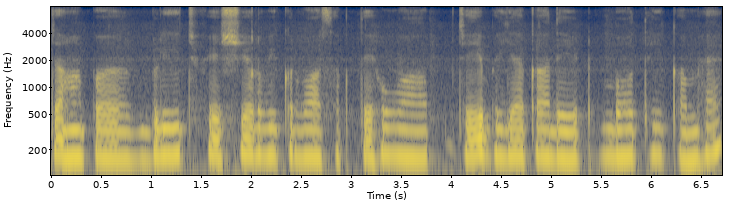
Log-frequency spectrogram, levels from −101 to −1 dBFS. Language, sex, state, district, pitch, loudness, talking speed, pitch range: Hindi, male, Punjab, Kapurthala, 165 Hz, -19 LUFS, 115 wpm, 115-175 Hz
